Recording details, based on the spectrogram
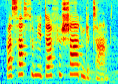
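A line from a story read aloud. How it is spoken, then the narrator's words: Calling out. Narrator (German): Er rief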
